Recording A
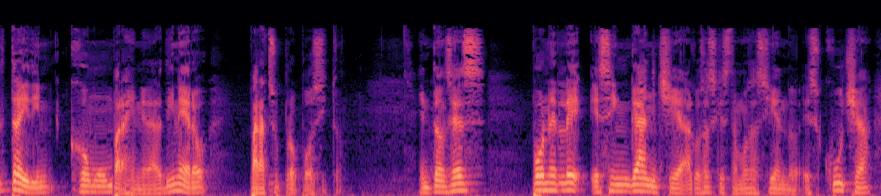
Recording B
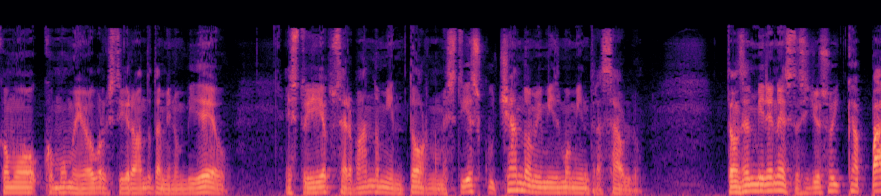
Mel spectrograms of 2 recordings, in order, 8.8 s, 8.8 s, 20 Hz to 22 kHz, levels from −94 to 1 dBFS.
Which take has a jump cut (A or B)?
A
